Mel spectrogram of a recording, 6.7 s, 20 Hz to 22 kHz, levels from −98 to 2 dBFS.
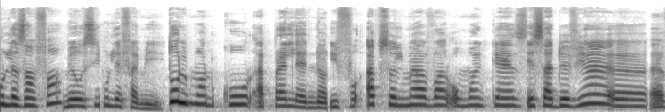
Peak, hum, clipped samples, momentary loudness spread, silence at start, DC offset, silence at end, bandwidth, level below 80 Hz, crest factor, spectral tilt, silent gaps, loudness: -6 dBFS; none; under 0.1%; 10 LU; 0 s; under 0.1%; 0 s; 17 kHz; -70 dBFS; 18 dB; -4.5 dB/octave; none; -23 LUFS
